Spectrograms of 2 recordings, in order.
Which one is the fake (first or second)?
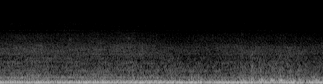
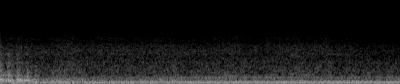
first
